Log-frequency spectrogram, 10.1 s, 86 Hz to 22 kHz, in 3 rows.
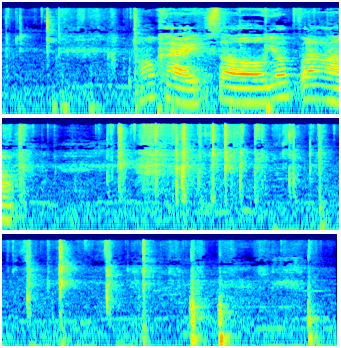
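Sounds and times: cards shuffling and flicking: 4.4s - 8.4s.

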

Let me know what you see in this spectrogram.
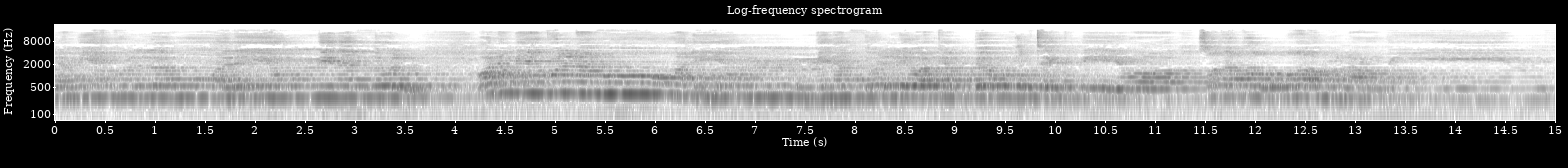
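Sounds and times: boy chanting melodically: 0.0s - 15.0s.

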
